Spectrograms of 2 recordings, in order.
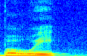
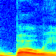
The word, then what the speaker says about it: Bowie: really highly respect like jim bowie or bowie however you want to pronounce it the bowie knife is how i always said it got a few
